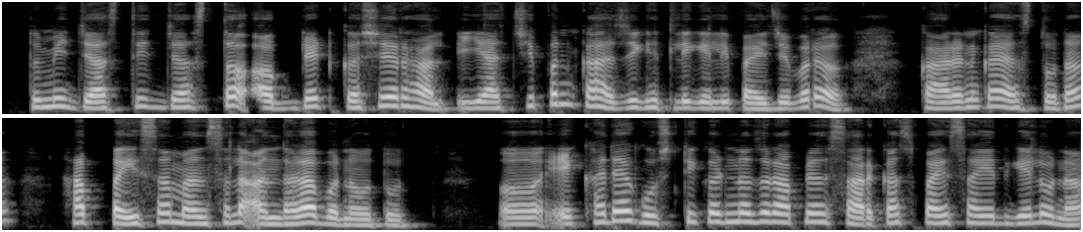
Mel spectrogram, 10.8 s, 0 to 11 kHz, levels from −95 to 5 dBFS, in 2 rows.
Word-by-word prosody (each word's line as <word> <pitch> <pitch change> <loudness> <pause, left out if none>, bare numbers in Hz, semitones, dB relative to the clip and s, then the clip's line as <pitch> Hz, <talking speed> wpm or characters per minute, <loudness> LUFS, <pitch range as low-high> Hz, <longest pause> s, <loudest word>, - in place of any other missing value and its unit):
तुम्ही 230 +3 0
जास्तीत 185 +4 0
जास्त 215 +3 -1
अपडेट 195 +5 0
कसे 205 +6 +2
राहाल, 220 -10 +1 0.2
याची 190 +7 -1
पण 305 0 0
काळजी 205 -5 +1
घेतली 200 -2 -3
गेली 185 0 -2
पाहिजे 170 0 -1
बरं. 220 0 0 0.4
कारण 190 +3 0
काय 230 -1 +2
असतो 180 +1 -6
ना, 220 +3 +1 0.3
हा 235 - +6
पैसा 210 +5 +4
माणसाला 220 +1 +1
आंधळा 195 +4 +6
बनवतो. 165 -5 -1 0.5
अ, 190 0 +1
एखाद्या 245 +8 +2
गोष्टीकडनं 255 +3 -1
जर 260 +1 0
आपल्याला 250 +1 +1
सारखाच 220 +4 0
पैसा 225 +1 +1
येत 215 -1 -1
गेलो 220 +3 +1
ना, 165 -4 -1
210 Hz, 180 wpm, -22 LUFS, 185-235 Hz, 0.5 s, हा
